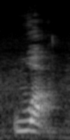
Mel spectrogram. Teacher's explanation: It is articulated by the tongue, assuming the position for a back closed mid to a closed vowel. Lips are rounded and the soft palate is raised, and the vocal cords vibrate. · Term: semi-vowel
